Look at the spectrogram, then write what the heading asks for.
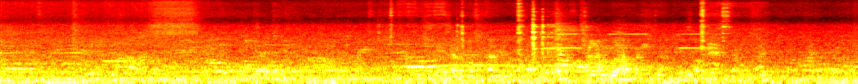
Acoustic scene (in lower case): restaurant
